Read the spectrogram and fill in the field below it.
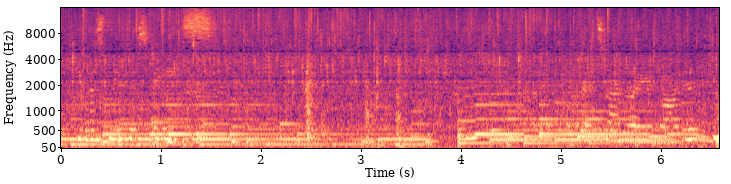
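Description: Peanuts and potatoes fry for an aloo gobi masala in a catering-style kitchen, giving a steady, close sizzle with soft crackles, under a continuous tonal hum.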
